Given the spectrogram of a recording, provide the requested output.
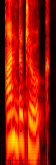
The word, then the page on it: undertook: Indian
